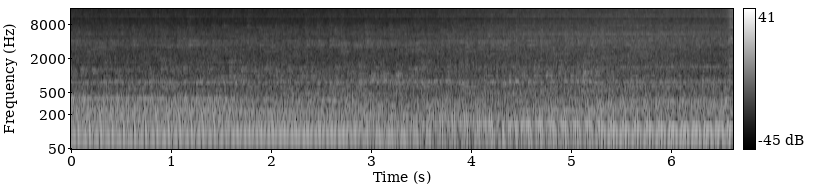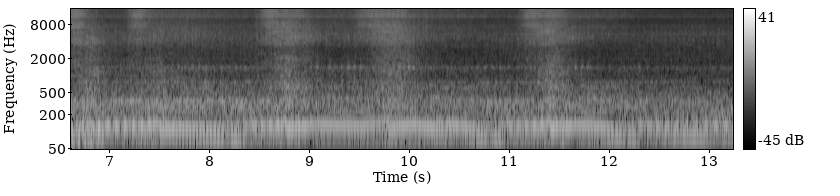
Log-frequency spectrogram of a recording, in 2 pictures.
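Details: 1981 Ford Bronco 351 V8 first running after no-start: timing confirmed, fuel added, carb refitted on homemade adapter plate after backfire lifted it; deep, lumpy idle burble with light throttle blips, runs evenly; small resonator muffler.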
